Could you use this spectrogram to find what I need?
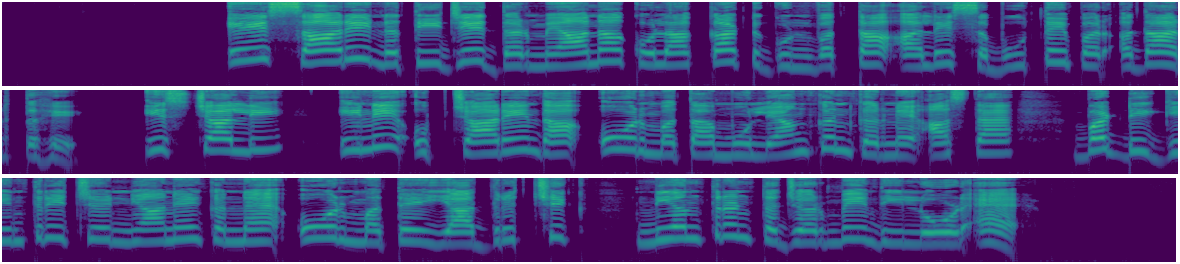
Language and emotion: Dogri, neutral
